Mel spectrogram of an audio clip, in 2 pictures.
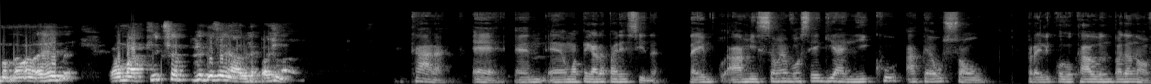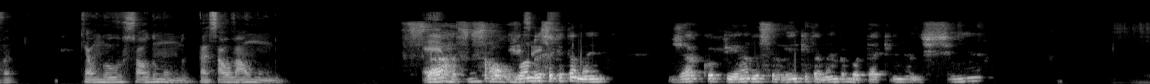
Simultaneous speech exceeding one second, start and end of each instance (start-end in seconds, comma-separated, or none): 15.8-17.2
